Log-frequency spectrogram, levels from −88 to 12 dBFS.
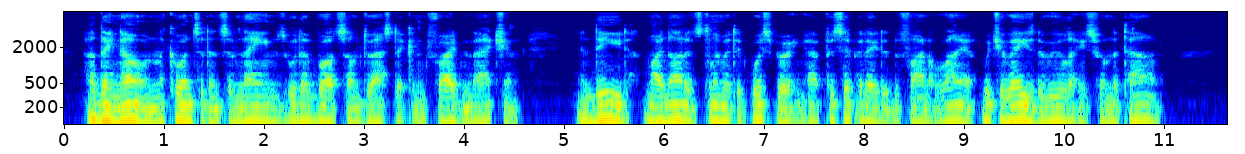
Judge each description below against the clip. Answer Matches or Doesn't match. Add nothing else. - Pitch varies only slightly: Matches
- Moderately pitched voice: Doesn't match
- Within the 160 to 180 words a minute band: Matches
